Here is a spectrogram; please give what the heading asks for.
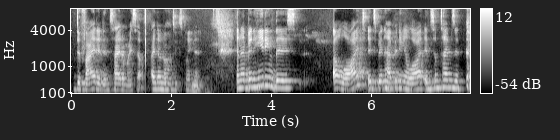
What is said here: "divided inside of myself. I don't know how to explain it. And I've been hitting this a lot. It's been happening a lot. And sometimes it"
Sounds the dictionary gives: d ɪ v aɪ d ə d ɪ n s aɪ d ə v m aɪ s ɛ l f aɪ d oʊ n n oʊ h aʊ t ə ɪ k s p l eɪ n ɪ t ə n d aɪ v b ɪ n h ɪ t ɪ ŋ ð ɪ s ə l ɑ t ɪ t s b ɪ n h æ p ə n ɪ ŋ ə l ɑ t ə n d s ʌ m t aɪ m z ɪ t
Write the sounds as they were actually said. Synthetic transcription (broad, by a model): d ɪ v aɪ d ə d ɪ n s aɪ d ə v m aɪ s ɛ l f aɪ d oʊ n n oʊ h aʊ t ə ɪ k s p l eɪ n ɪ t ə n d aɪ v b ɪ n h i t ɪ ŋ ð ɪ s ə l ɑ t ɪ t s b ɪ n h æ p ə n ɪ ŋ ə l ɑ t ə n s ʌ m t aɪ m z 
